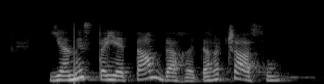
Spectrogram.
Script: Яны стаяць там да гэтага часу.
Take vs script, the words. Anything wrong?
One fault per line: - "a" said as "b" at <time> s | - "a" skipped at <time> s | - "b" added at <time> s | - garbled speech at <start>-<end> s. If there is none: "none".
none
